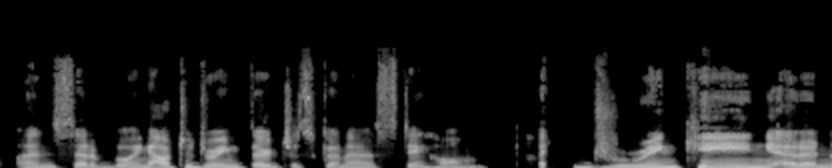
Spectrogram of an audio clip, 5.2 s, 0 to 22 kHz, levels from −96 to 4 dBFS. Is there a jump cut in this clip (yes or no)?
yes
